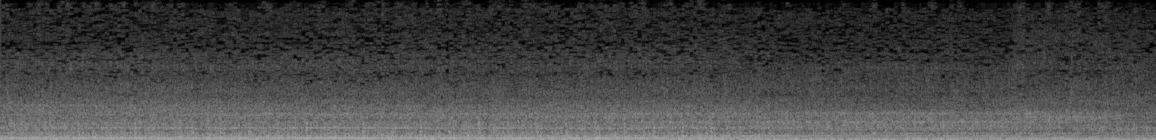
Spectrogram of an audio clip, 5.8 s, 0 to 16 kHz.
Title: 2001 BMW 740 iL Cold Start Engine Rattle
